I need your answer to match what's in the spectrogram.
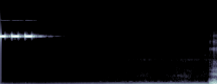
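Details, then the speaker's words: Smoke alarm test button held after replacing the low battery that caused intermittent chirping: a shrill, high-pitched alarm warbles briefly, and all interconnected alarms sound together, showing a normal, working alarm. "just hold it down and you hear that chirp so now all of them are talking to each other"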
